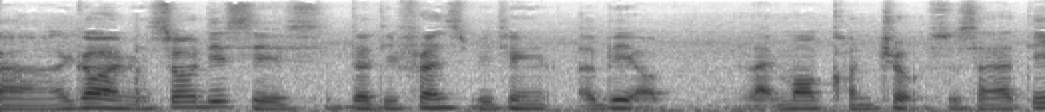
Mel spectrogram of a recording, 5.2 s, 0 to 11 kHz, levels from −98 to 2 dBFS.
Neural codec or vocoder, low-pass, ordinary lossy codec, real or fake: none; none; none; real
